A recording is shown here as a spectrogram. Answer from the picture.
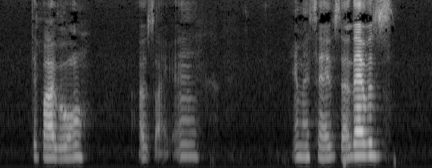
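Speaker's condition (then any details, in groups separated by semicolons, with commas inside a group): Friedreich's ataxia; cannot speak if quiet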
